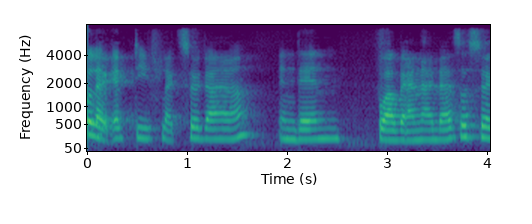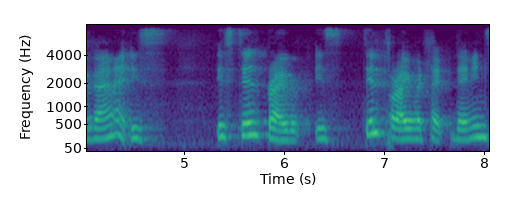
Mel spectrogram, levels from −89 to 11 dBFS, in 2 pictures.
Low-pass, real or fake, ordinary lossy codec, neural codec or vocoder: 7.2 kHz; fake; none; codec, 16 kHz, 0.8 kbps, ZipCodec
